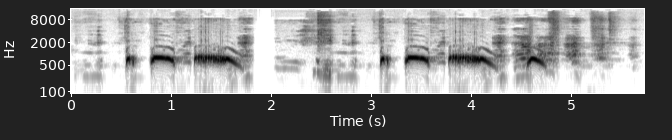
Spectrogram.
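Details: A noise-reduced lure recording of a female spotted dove calling to stimulate males. Two phrases of short coos lead into a long croo that falls in pitch, with light rustling and clicks between and after them.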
